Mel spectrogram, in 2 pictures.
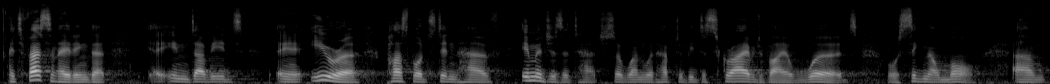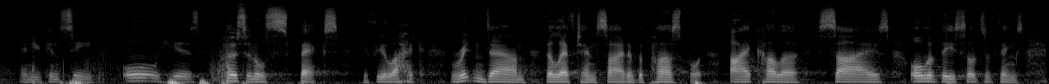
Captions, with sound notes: It's fascinating that in David's era, passports didn't have images attached, so one would have to be described via words, or (speaks foreign language). And you can see all his personal specs, if you like, written down the left-hand side of the passport, eye color, size, all of these sorts of things.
